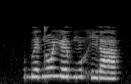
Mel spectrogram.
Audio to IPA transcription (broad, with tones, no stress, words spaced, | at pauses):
bɛ˧dɔ̃˦ jɛ˦bũ˦hi˧ɾa˧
